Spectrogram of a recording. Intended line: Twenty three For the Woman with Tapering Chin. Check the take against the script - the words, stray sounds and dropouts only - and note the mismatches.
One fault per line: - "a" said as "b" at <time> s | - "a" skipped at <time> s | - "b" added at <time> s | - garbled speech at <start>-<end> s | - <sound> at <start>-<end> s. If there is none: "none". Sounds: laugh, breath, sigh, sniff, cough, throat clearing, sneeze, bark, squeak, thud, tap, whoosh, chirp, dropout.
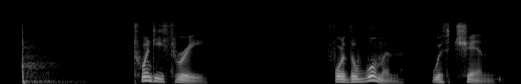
- thud at 0.2-0.9 s
- "Tapering" skipped at 4.5 s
